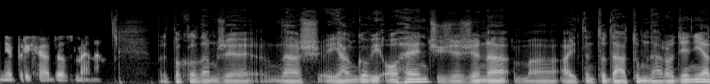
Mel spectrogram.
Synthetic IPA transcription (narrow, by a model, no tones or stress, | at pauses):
ɲɛpɾixaːd͡zazmɛ̰napɾɛt̪̚pɔklad̪amʒɛnaːʒjaŋɡɔʋiːʔɔɦɛɲt͡ʃiʒɛʒɛnamaːʔa̰jt̪ɛnt̪ɔd̪aːt̪umnaɾɔɟɛɲɪa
